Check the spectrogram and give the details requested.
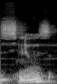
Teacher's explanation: The same is happening in snooze. Again, you're having a voiced alveolar nasal that loses its voicing due to the influence of the previous voiceless alveolar fricative sa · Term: devoiced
